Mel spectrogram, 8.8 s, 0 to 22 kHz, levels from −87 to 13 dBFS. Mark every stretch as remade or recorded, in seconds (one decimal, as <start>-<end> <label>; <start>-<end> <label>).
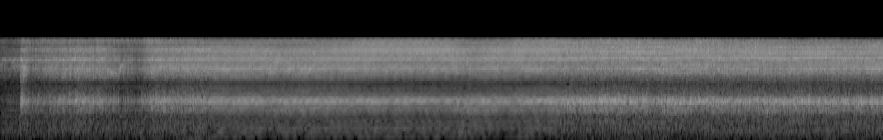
0.0-2.1 recorded; 2.1-5.6 remade; 5.6-8.8 recorded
